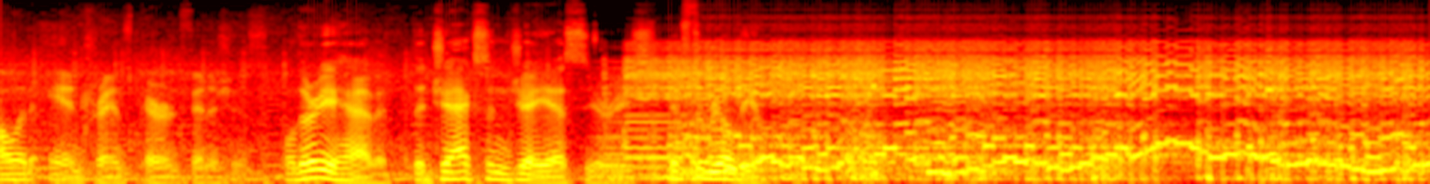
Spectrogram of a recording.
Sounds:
Guitar, Music, Speech, Musical instrument, Heavy metal, Plucked string instrument

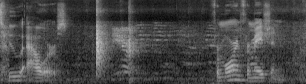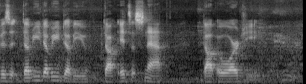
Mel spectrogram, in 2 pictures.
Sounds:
Clapping, Speech

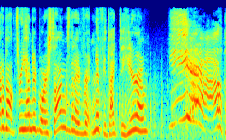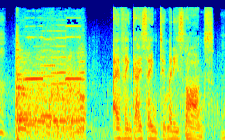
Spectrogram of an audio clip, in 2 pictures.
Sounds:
Speech

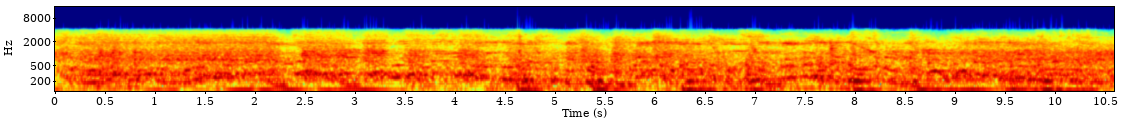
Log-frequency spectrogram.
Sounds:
Music, Speech

